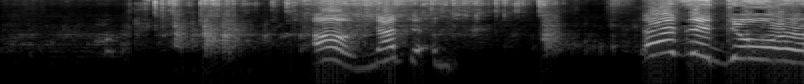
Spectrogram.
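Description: High-pitched human yelling in two outbursts: a short one with the pitch swinging up and down about a second and a half in, then a longer, louder yell near the end that drops in pitch.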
